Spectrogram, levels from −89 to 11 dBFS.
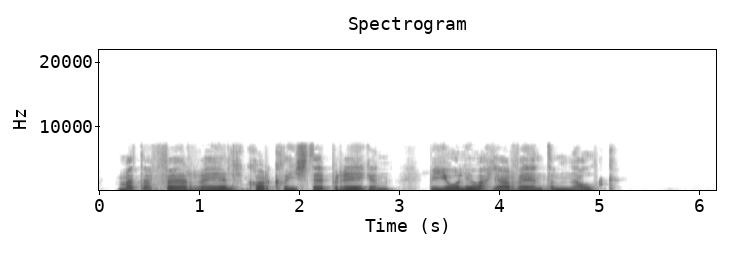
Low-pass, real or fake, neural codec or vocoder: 7.2 kHz; real; none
